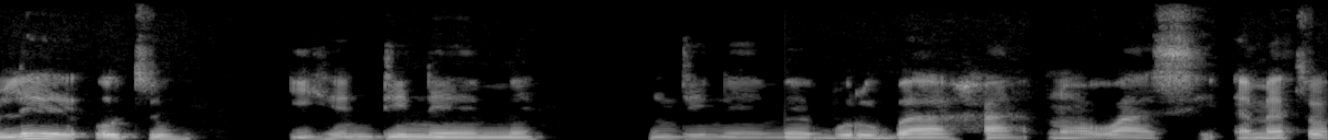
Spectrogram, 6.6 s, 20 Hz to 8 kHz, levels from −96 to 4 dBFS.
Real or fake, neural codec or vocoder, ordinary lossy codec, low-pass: real; none; none; none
